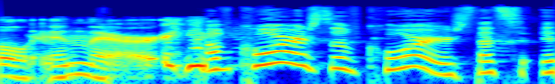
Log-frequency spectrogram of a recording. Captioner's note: giggles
